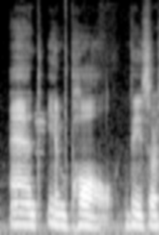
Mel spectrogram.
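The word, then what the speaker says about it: Imphal: that would be the battles of Kohima and Impal. These are spelled K O H I M A. And Impal is spelled I M P H A L.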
